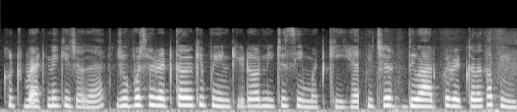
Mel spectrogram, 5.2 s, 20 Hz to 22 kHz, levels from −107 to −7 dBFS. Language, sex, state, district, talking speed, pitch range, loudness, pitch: Hindi, female, Jharkhand, Sahebganj, 280 wpm, 230-260 Hz, -15 LUFS, 245 Hz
